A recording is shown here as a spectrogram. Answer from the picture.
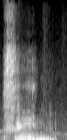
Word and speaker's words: friend: الكلمة اللي بعد كده friend يعني صديق، وهنا برضو الان مع الدي ما بنطقش صوت الدي فبقول friend. طب لو جيت اجمعها بقول ايه؟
